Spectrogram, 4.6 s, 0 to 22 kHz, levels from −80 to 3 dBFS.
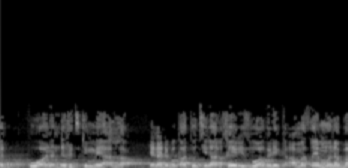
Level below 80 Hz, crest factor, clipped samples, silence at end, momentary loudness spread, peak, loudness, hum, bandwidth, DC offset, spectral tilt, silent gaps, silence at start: -56 dBFS; 14 dB; under 0.1%; 0 s; 7 LU; -8 dBFS; -23 LUFS; none; 8.4 kHz; under 0.1%; -5 dB/octave; none; 0 s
